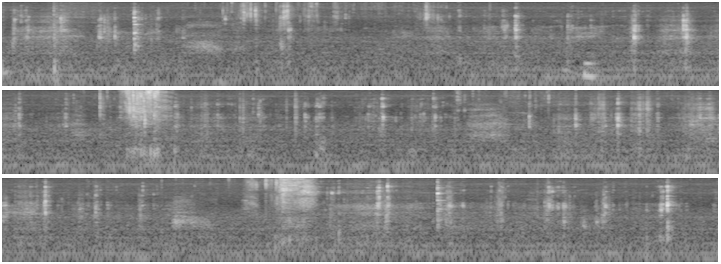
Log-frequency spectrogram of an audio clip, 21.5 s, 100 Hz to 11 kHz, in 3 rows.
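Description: Close-up wet chewing of soft, soupy food (kimchi pork-cutlet stew with rice mixed in), with small mouth clicks throughout and two longer, louder noisy sounds about 8 and 17 seconds in.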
